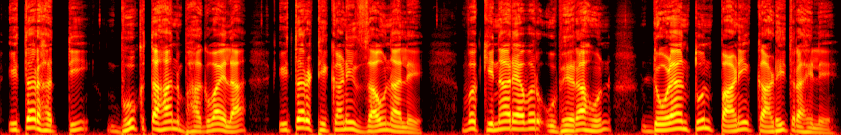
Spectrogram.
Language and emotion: Marathi, neutral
